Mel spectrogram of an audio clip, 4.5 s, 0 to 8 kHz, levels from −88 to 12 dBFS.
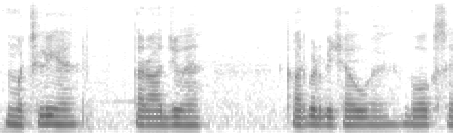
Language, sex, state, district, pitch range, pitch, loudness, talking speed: Hindi, male, Bihar, Darbhanga, 125-130 Hz, 130 Hz, -38 LUFS, 130 wpm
